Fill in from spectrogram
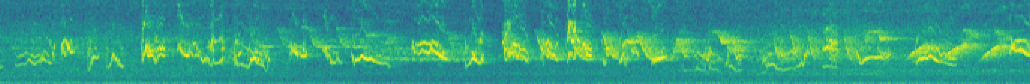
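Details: Juvenile Mozambique canary and canary cross, aged two months, learning to sing. A continuous, rambling high warble of rapid twisting chirps and trills, uneven in rhythm, carries on for about seven seconds over a low background hum.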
